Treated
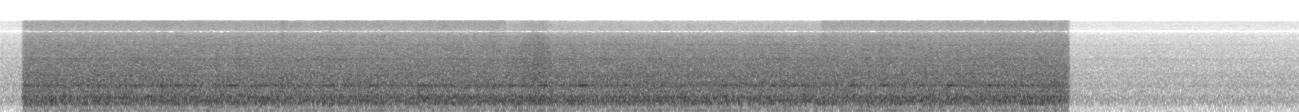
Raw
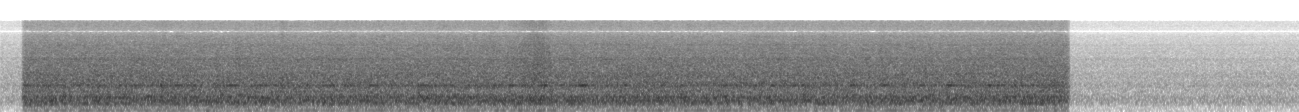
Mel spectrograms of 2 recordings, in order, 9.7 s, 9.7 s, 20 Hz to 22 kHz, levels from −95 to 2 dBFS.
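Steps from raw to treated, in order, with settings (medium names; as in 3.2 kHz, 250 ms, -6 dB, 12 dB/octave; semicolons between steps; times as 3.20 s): 3.79–6.16 s: low-pass 7.5 kHz 12 dB/octave; trim -3 dB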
